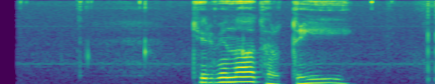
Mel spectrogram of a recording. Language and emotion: Russian, sad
